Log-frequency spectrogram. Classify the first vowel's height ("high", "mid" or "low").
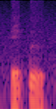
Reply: mid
